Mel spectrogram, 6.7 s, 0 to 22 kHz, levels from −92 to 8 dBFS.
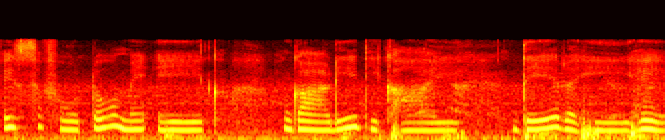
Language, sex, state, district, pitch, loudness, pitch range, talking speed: Hindi, female, Madhya Pradesh, Dhar, 215 Hz, -15 LUFS, 200-235 Hz, 80 wpm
